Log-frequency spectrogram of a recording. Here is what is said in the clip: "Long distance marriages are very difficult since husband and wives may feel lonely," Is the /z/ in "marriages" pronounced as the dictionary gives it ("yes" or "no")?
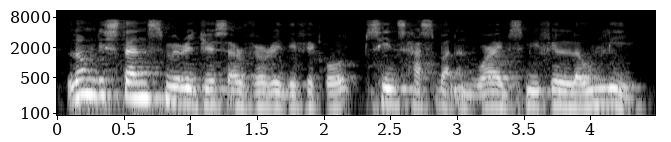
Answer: no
